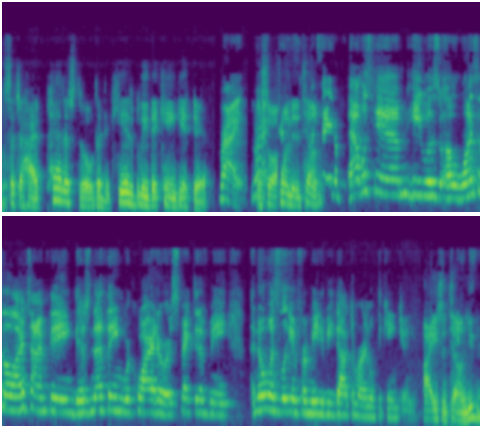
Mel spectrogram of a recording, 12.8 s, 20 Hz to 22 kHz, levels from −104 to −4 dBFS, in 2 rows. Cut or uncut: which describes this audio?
cut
